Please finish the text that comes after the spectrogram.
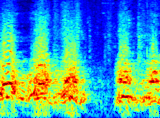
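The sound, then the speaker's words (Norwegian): A police dog, unable to stand still any longer, barks loudly in a quick series of sharp, excited barks, with a brief pause before two more bursts; no one speaks. “Politihunden klarer ikke stå stille lenger.”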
